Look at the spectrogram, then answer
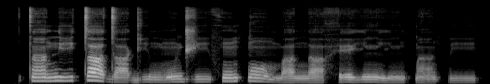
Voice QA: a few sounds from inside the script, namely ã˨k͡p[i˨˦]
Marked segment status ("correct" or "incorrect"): incorrect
